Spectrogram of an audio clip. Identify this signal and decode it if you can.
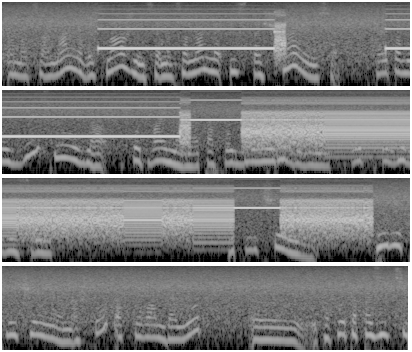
ZX Spectrum tape loading, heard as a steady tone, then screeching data, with speech in Russian.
